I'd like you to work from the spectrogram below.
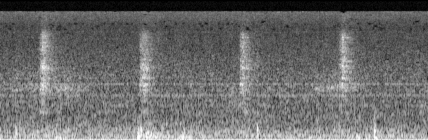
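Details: Female great spotted woodpecker, visiting in the evening, gives four sharp, high 'kix' notes, one each second, over a low background rumble.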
